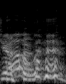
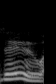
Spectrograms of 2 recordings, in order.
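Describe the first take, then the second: First: The name begins with a j sound. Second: The name begins with a buzzing z sound. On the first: The speaker calls it right. "no, it's Joe" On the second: The speaker calls it wrong. "He kept calling him Zoo"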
